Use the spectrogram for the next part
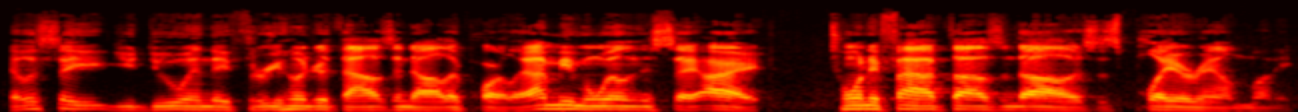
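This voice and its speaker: A man hosting a laid-back podcast, telling stories with quick asides. His voice is bright and forceful. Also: on the low side. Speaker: podcast host. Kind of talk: casual chat.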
